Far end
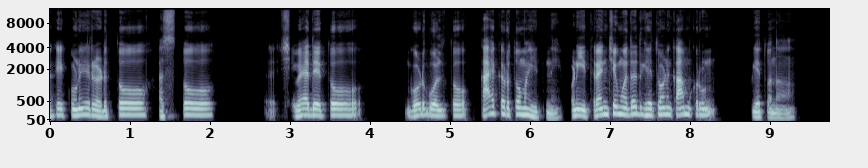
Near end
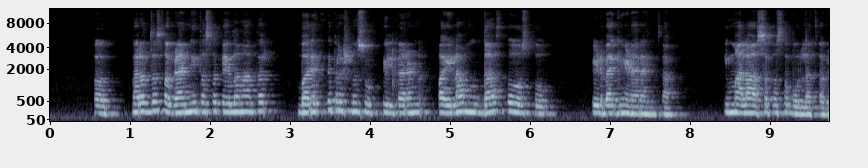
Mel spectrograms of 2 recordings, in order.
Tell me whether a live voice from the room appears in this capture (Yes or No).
Yes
